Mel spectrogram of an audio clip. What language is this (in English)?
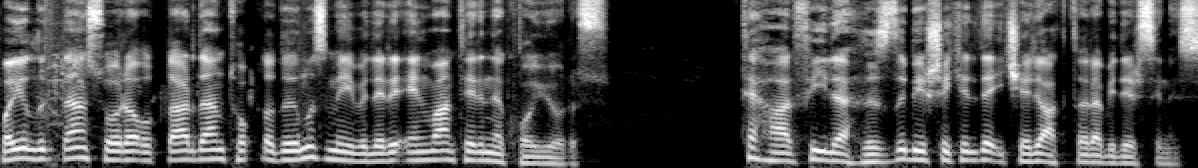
Turkish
